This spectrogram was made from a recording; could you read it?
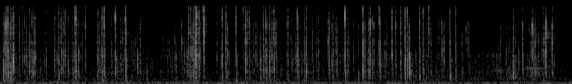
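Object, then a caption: Cardboard box in plastic film wrap. Short painted black nails tap on a hand-sized, hollow, rectangular cardboard "thank u, next" perfume box, held in both hands and still sealed in clear plastic cellophane wrap, crinkling the wrap. The result is a rapid, irregular run of dry, bright clicks and crisp plastic crackles with almost no low end and no ring after each tap.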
